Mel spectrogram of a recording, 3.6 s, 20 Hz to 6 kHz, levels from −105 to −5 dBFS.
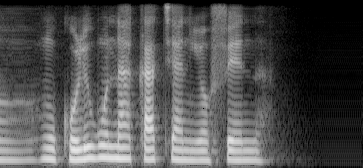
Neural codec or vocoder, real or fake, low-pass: codec, 16 kHz, about 1 kbps, DyCAST, with the encoder's durations; fake; 5.4 kHz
